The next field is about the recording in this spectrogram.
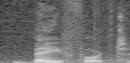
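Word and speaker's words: Bijvoet: where did how do we say his name byot oh yes actually we never mentioned that it was designed uh in association with a Dutch architect Bernard bayot yes B name I didn't know how to pronounce until yesterday yeah uh but uh he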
